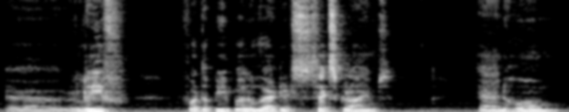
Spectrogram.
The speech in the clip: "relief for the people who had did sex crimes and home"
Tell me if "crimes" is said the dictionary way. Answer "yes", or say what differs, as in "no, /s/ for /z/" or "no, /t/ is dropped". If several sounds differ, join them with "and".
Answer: yes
